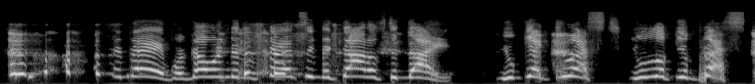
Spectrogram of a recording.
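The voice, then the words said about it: Put-on New York accent. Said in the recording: “what is this accent? ... when I yell at a female, I like to sound New York.”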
